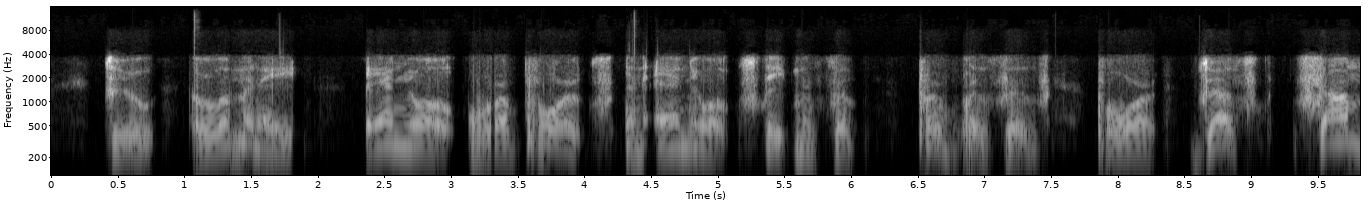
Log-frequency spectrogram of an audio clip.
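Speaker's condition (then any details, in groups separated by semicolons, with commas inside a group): Vocal cord cancer; difficulty speaking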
